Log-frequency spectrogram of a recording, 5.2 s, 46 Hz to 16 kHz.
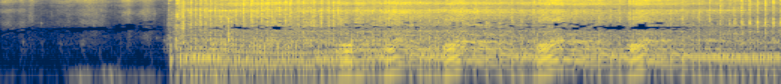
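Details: Husqvarna 242XP small two-stroke chainsaw used for tight-quarters tree work: bursts to life and revs cleanly with crisp throttle swings, strong even RPM; runs healthy.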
